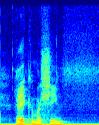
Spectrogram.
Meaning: calculator
- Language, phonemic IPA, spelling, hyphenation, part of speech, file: Dutch, /ˈreː.kə(n).maːˌʃi.nə/, rekenmachine, re‧ken‧ma‧chi‧ne, noun, Nl-rekenmachine.ogg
